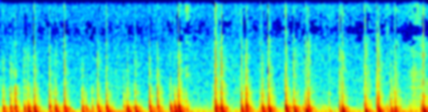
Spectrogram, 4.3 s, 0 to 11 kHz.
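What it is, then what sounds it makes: Cardboard panel tapped with fingernails. Long nails tap and scratch the face of a flat grey chipboard panel with a pink stitched border, held in both hands. Around 23 quick, dry, hollow taps land in a loose, uneven rhythm, each dying away almost instantly. Their body is low and mid-pitched, with faint scratchy texture between them.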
